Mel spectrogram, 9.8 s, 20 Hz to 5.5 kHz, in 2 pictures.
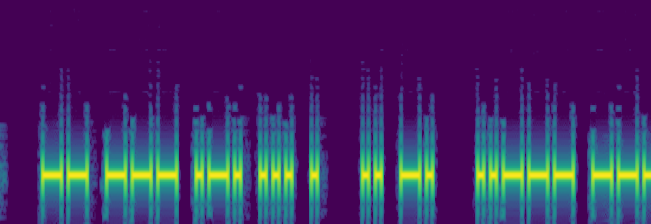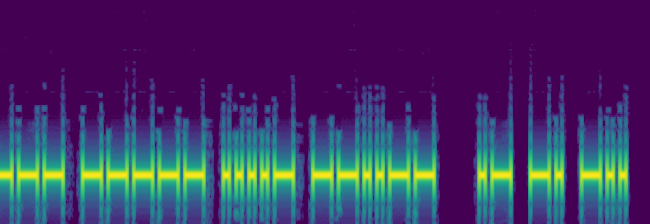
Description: Morse code, heard as a keyed tone, about 25 wpm, 600 Hz. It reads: MORSE IN 2004, AND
